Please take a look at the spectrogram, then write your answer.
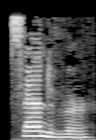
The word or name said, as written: sandever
